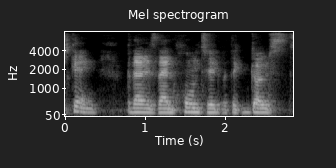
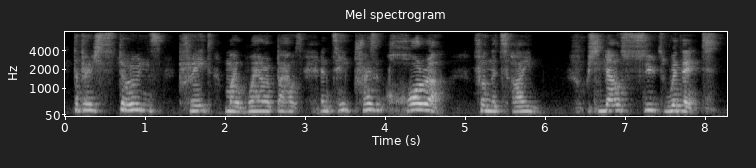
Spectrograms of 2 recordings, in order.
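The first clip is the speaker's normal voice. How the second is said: theatrical Macbeth soliloquy, Scottish-tinged; haunted murderer wrestling with a vision of a dagger; dramatic verse recitation, rising to bursts of force; Shakespeare monologue; 4 semitones higher than usual. Acted.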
